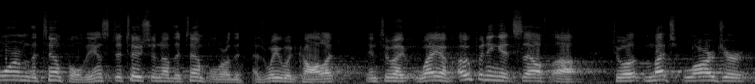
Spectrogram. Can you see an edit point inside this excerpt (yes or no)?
yes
